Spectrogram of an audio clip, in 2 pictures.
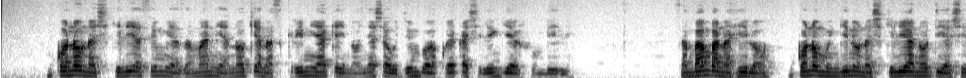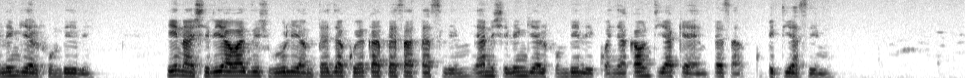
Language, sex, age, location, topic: Swahili, male, 18-24, Nakuru, finance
